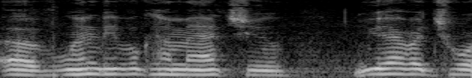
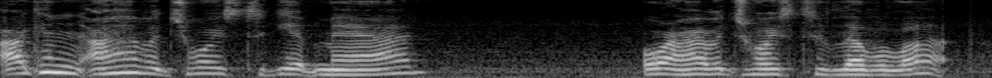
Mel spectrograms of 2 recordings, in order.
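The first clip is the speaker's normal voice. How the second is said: usual speaking voice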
